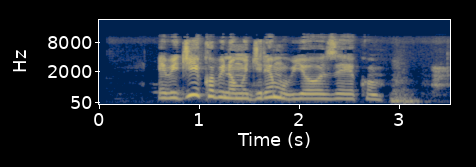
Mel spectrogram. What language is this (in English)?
Ganda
